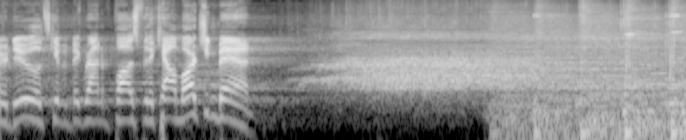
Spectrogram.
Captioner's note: audience applauds; marching band music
